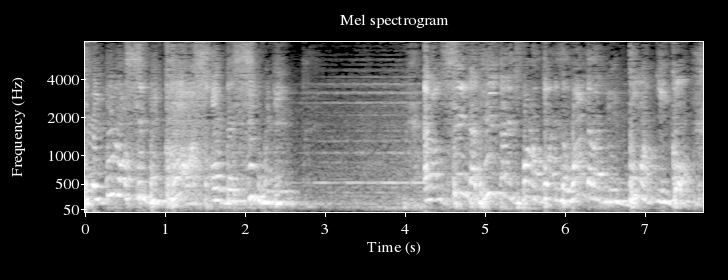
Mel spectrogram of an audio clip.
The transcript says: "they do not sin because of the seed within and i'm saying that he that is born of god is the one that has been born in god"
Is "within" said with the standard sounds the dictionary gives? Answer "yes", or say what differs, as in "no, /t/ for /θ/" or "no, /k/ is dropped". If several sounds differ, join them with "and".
no, /t/ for /θ/ and /n/ is dropped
